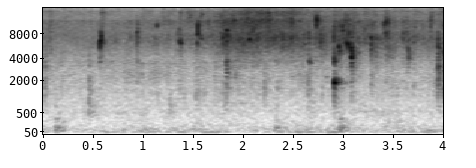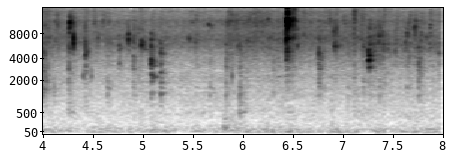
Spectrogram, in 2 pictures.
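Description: Breadcrumb-coated prawn-and-potato chops (chingudi chop) frying in hot oil: a faint, steady sizzle with irregular crackling pops.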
